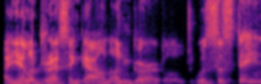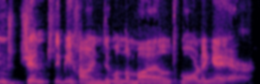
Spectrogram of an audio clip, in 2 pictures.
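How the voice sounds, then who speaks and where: An older actor reading a novel aloud dramatically over a video call, with expressive, theatrical narration. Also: male voice, medium pitch, moderate pace. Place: home room, video call. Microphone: webcam on video call.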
